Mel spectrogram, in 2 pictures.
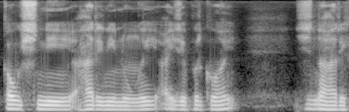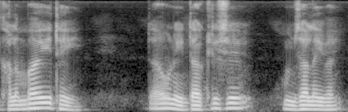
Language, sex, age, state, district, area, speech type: Bodo, male, 30-45, Assam, Kokrajhar, rural, spontaneous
